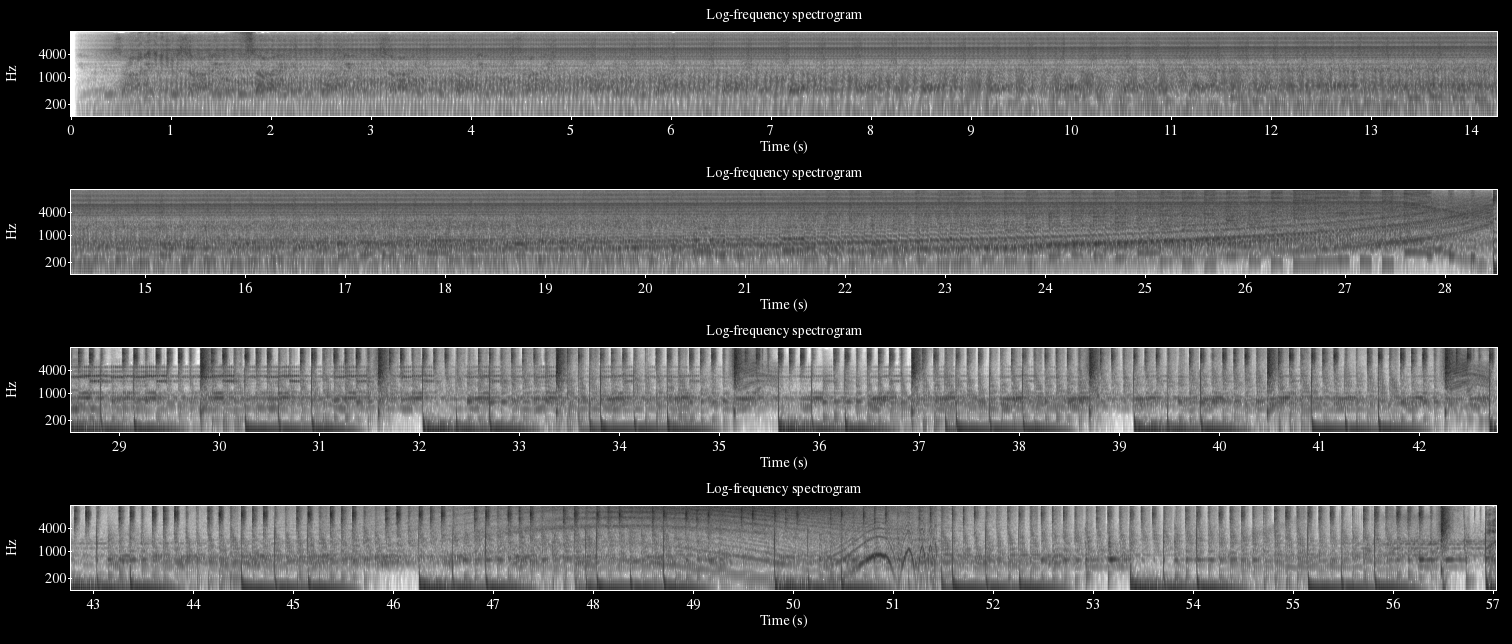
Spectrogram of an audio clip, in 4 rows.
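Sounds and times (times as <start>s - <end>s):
pulsing synthesizer drone: 0.0s - 57.0s.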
